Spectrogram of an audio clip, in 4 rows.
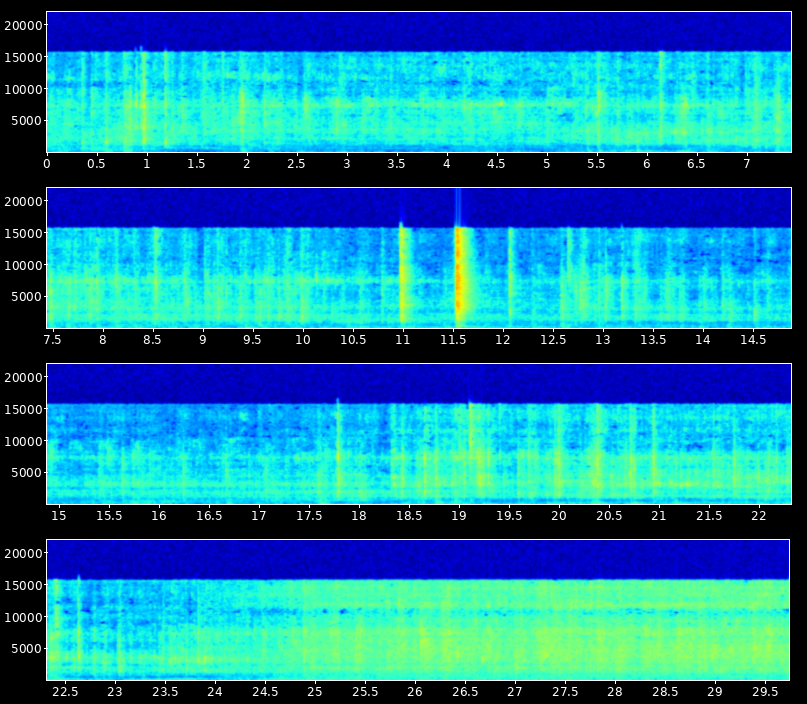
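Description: Bachmann Ivatt 2MT OO gauge model tank locomotive running on its track under DC power, on a test run after a drivetrain repair: a faint steady motor and gear hum with light ticking from the wheels, and one sharp click about eleven seconds in. The hum grows louder near the end.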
